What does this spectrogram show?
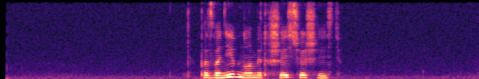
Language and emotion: Russian, neutral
